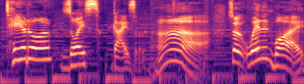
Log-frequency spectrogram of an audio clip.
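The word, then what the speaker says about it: Theodor Geisel: came from Germany so the traditional way of pronouncing his name was Theodor zoy gel ah so when and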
